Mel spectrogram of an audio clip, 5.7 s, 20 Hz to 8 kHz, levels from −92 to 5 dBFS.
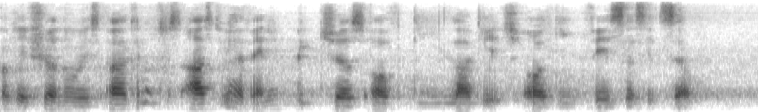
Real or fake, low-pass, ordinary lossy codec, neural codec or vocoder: fake; 7.2 kHz; MP3, 48 kbps; codec, 44.1 kHz, 7.8 kbps, Pupu-Codec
